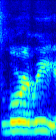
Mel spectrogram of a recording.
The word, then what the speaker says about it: Lorelai: Laura Lee, I discovered. It's Laura Lee, isn't it? And we've been pronouncing it wrong all this time.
